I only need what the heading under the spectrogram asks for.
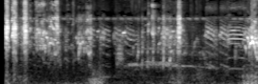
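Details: Budgerigar flock chirping while eating: dense, overlapping high warbles and scratchy chatter with brief squeaky notes, steady busy texture throughout.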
